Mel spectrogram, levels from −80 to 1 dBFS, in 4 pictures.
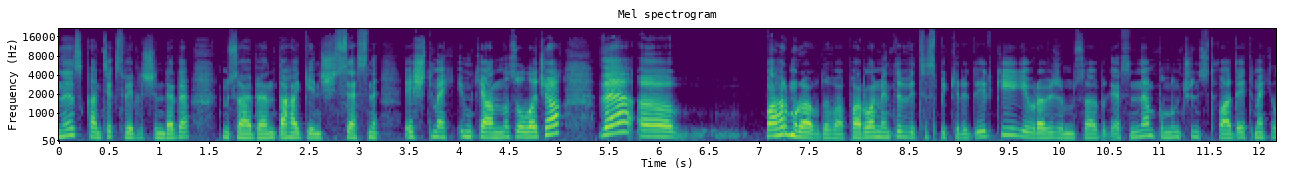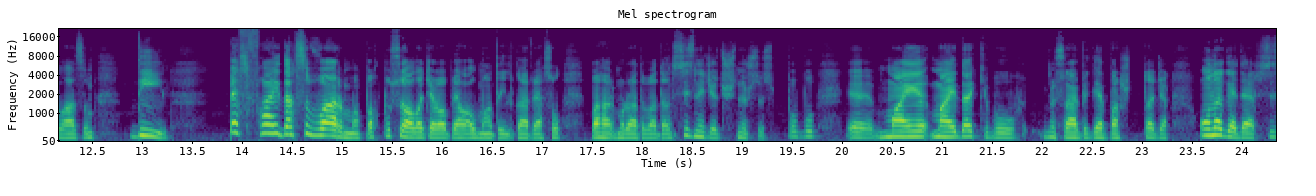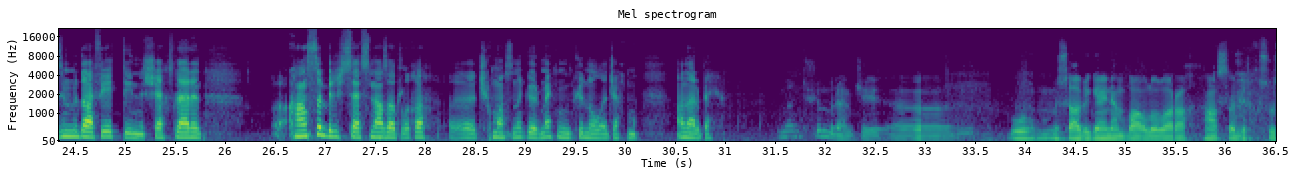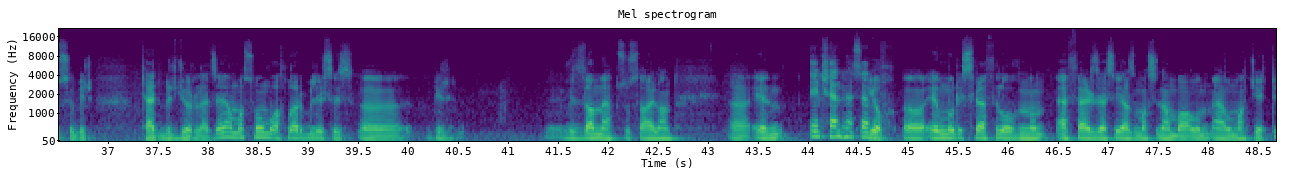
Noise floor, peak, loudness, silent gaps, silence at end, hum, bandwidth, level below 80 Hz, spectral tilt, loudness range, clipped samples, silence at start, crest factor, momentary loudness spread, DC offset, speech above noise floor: -57 dBFS; -2 dBFS; -20 LUFS; none; 0 s; none; over 20 kHz; -56 dBFS; -5 dB/octave; 11 LU; under 0.1%; 0 s; 20 dB; 16 LU; under 0.1%; 36 dB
